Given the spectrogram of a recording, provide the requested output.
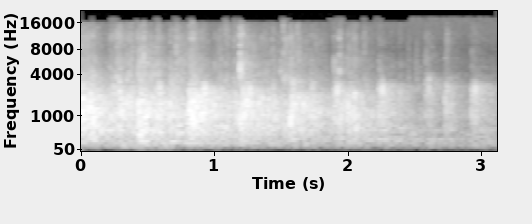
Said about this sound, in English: Come on, let's give the worship team a clap offering. They did so well.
